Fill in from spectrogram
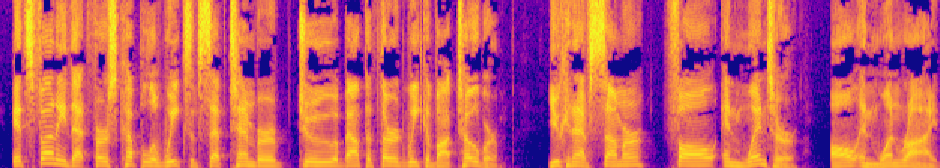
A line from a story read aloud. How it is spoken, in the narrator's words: he said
